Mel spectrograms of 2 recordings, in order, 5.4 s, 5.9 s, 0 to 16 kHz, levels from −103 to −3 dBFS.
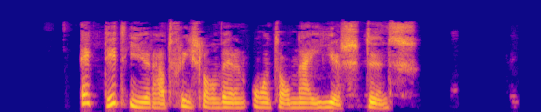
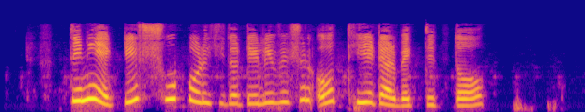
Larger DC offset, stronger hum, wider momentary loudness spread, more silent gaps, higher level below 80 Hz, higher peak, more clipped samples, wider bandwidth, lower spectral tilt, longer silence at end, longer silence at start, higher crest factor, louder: neither; neither; second, 5 LU vs 13 LU; neither; about the same, -62 dBFS vs -62 dBFS; about the same, -2 dBFS vs -2 dBFS; neither; about the same, 8 kHz vs 7.4 kHz; about the same, -4.5 dB/octave vs -3.5 dB/octave; first, 1.25 s vs 0.65 s; about the same, 0.8 s vs 0.7 s; about the same, 18 dB vs 16 dB; about the same, -18 LUFS vs -16 LUFS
